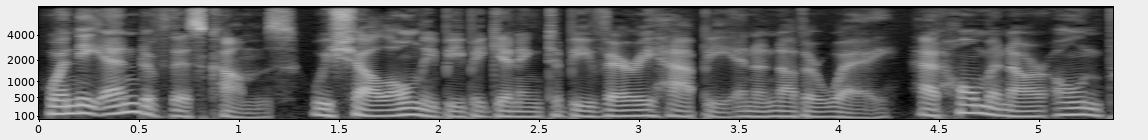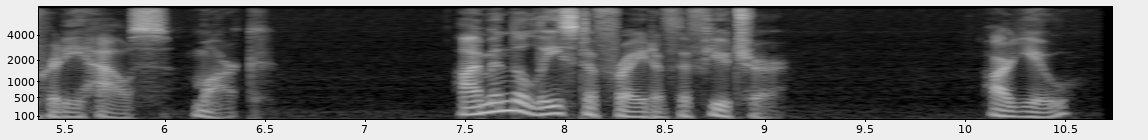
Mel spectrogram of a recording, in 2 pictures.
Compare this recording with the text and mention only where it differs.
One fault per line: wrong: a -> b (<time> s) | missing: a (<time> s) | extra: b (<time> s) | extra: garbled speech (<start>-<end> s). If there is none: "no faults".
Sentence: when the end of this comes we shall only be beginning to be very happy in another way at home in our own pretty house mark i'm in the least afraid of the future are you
no faults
